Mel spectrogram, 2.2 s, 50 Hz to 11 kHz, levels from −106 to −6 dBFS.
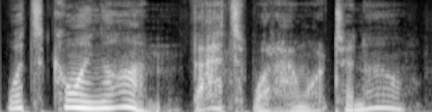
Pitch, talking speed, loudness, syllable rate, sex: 145 Hz, 250 wpm, -20 LUFS, 4.5 syllables/s, male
